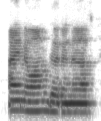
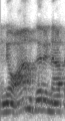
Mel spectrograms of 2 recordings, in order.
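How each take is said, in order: First: Said in the usual way. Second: Firm, voiced self-assurance; spoken-out assertion. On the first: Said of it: "It's not just mental, like". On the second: Shown as a demonstration. Standing in your power and saying it, firm assertion. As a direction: assert it firmly, a bit louder. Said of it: "This is a communicative, action-oriented".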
